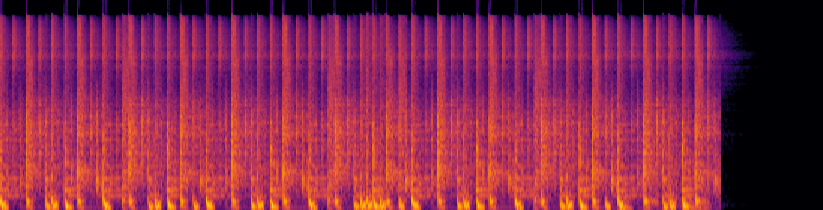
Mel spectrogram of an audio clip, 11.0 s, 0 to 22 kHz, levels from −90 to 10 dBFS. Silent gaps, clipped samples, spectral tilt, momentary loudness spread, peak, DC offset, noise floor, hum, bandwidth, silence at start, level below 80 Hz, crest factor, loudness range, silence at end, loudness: none; 0.1%; -4.5 dB/octave; 3 LU; 0 dBFS; under 0.1%; under -90 dBFS; none; 17.5 kHz; 0 s; -22 dBFS; 14 dB; 1 LU; 1.4 s; -14 LUFS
